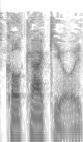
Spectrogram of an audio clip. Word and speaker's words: Colcacchio: Yes, that is how you pronounce it. I'm very, very excited because these are... – Just throwing that disclaimer. – Well, because people don't know. Then they say to me, no, you pronounce it Colcacchio. You don't. All right. Trust me, it's Colcacchio. It's Italian.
